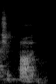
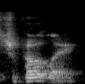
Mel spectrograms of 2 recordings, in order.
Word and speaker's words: Chipotle: back to Taco Tuesday yep braford we had chipot chipot Chipotle Chipotle I'm slaughtering it right Chipotle Marshall's like I'm not saying it I don't know how to pronounce it it's Chipotle that's what I said okay I was gonna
